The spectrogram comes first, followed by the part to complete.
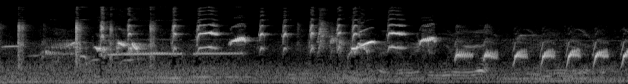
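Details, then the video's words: Fighting song of a tail-flicking white-rumped shama used to provoke rivals: mixed whistles and clicks, a long flat whistle, then a run of about seven repeated downslurred notes, evenly spaced. "chòe lửa tạch đuôi hót đấu kích chim cực đỉnh, luyện chim hót đấu hay"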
